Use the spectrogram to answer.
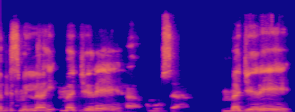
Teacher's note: Di dalam Al-Quran, di dalam riwayat Hafs an Asim hanya terdapat di satu tempat saja, dalam kalimat majriha. Majriha, ra-nya di dalam ra imalah, maka dia dibaca dengan tipis. Ini dalam keadaan kelima dari keadaan ra yang ditipiskan.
